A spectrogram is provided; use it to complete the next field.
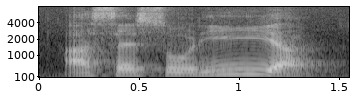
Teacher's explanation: aqui a gente vê que há também a tonicidade na penúltima sílaba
